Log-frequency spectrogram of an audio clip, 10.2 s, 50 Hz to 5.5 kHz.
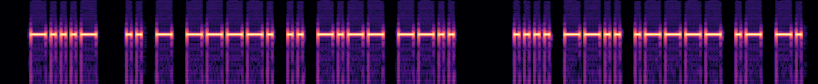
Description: Morse code, heard as a keyed tone, about 19 wpm, 800 Hz. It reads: <BT> IT9IYZ HZ1AN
